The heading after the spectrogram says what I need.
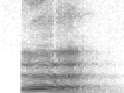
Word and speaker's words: Ö: And the next one is a thinner version of O, Ö, as in urge, Ö.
